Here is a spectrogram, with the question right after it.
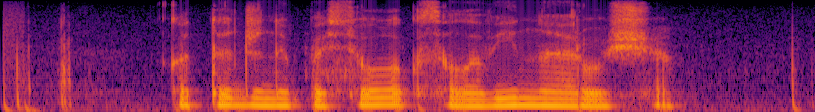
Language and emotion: Russian, neutral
